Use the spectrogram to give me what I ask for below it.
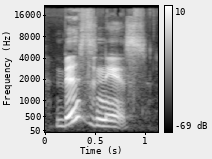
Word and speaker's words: business: Rule of silent letter I is exception in a 6 words, then I will be silent. Business, juice, fruit, cruise, parliament, suit.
